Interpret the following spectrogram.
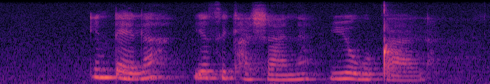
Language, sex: Zulu, female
